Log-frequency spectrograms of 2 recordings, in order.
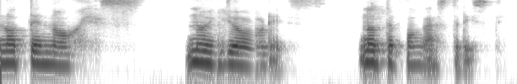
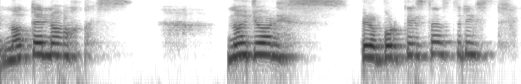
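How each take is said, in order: First: Said in the usual way. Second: Scolding parent. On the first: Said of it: "es el". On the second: Retold or imitated. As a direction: play the dismissive parent brushing feelings off. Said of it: "culturalmente es como de".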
